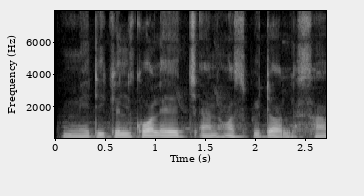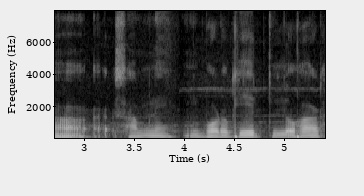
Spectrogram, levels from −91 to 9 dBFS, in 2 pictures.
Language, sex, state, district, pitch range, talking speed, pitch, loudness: Bengali, male, West Bengal, Kolkata, 105-115 Hz, 110 wpm, 110 Hz, -26 LUFS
